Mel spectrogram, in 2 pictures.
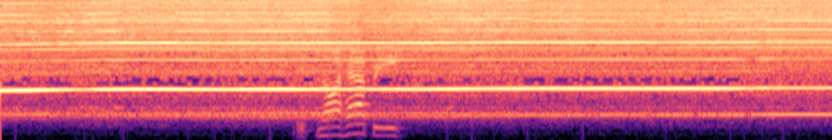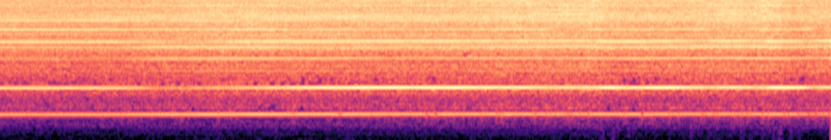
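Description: A small electric motor hums with a steady high whine.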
